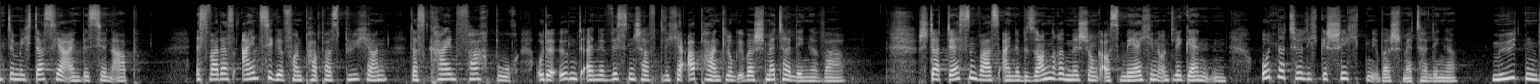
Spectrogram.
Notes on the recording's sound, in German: Diesmal live von der Frankfurter Buchmesse. Bei der Magellan-Lesung auf der Frankfurter Buchmesse.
